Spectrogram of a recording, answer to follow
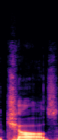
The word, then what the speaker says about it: chars: Our chars, hard ch, short for characters, Europeans pronounce it chars, so now we all do, are an extension of ourselves.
